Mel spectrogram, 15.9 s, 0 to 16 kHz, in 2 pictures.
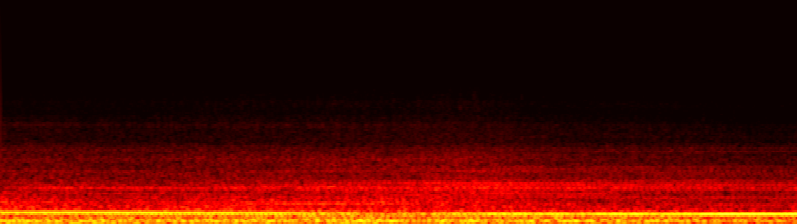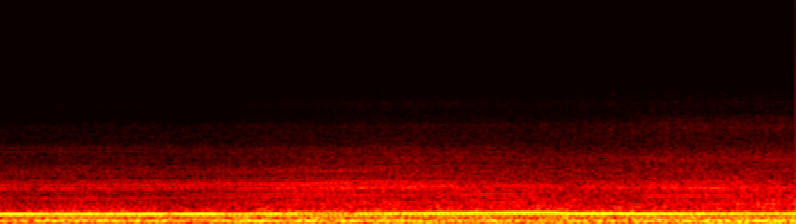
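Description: Light aircraft's piston engine and propeller droning, heard on board a Van's RV-6A, as a steady strong low hum with small dips in loudness about four seconds in and again around ten to eleven seconds.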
